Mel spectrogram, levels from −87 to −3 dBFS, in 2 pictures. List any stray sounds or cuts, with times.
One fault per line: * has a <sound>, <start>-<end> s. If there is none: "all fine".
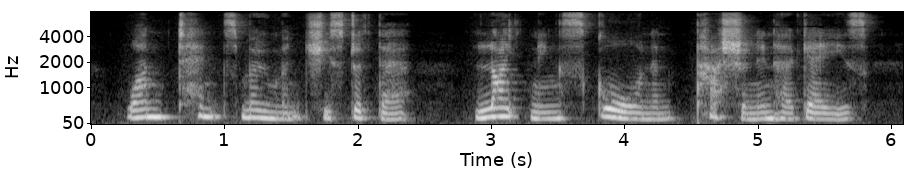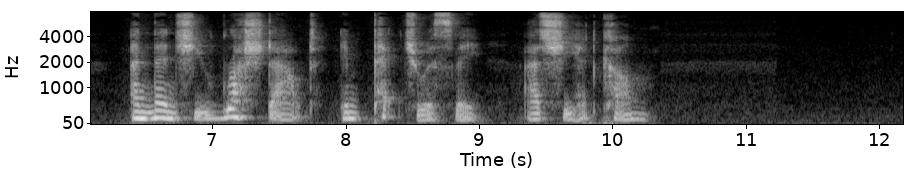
all fine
